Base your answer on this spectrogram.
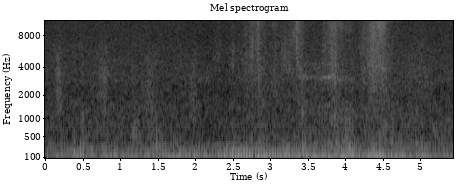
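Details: Purring from Phoenix, a domestic cat getting a scratching massage indoors: a low, pulsing drone grows stronger partway through, accompanied by light scratching sounds.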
